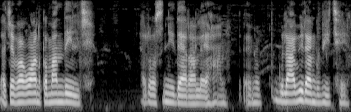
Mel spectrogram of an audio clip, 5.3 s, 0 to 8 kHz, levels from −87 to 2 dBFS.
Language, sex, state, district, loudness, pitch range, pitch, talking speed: Maithili, female, Bihar, Samastipur, -17 LUFS, 160-185 Hz, 175 Hz, 180 wpm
